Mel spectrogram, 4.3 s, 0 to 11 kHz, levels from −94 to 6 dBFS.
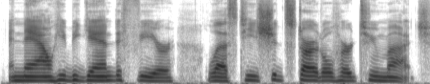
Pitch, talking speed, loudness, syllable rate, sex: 155 Hz, 180 wpm, -17 LUFS, 3.9 syllables/s, female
